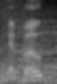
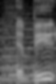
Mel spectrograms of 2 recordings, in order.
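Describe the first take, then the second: First: The vowel sounds like the one in out. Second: The vowel sounds like the one in boot. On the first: This is how the speaker does not say it. "not about" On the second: This is how the speaker says it. "I pronounce it aboot"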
